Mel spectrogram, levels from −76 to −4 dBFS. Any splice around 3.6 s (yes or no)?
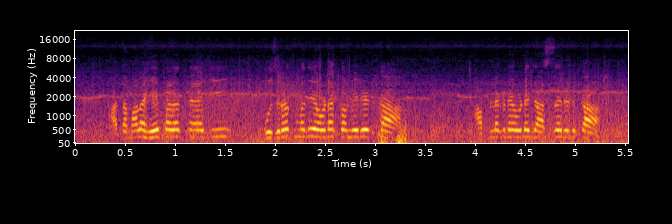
yes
